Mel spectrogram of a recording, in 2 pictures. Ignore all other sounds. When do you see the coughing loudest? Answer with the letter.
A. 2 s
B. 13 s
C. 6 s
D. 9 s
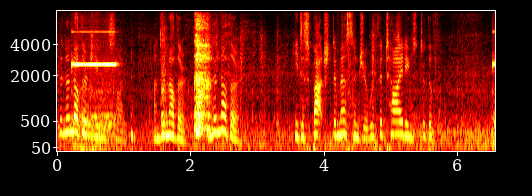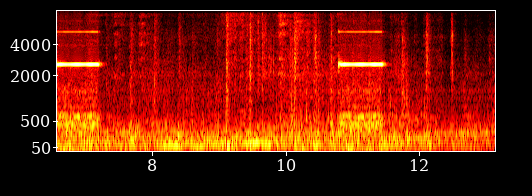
A.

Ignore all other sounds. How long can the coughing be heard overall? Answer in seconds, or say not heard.
2 s.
